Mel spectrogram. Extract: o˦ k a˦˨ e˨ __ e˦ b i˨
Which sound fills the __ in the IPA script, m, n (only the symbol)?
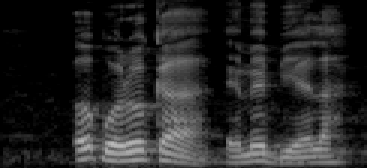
m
